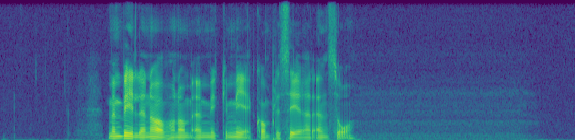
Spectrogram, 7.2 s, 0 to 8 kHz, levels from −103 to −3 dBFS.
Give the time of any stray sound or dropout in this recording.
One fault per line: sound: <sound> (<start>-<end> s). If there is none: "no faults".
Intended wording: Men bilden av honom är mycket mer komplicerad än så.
no faults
